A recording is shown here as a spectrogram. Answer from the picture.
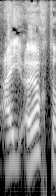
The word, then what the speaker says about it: iHeart: Alors i avec un i, voilà, on n'est pas, c'est pas le e de l'anglais. iHeart, on va dire si on le prononce en anglais.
